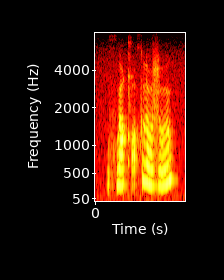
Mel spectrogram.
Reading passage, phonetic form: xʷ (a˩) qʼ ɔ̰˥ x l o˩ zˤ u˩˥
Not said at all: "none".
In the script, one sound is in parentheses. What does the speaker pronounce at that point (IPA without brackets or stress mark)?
a˩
